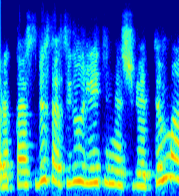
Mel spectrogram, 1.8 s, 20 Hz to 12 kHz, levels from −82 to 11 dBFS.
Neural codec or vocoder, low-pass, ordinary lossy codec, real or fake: none; 10.8 kHz; Opus, 16 kbps; real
